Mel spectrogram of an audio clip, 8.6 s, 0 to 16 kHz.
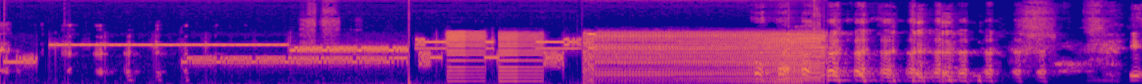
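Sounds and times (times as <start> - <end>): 
people chuckling: 0.0 - 3.0, 5.7 - 8.5
dial-up modem steady dial tones: 0.0 - 6.2
dial-up modem hissing screeching data static: 1.3 - 6.2.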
